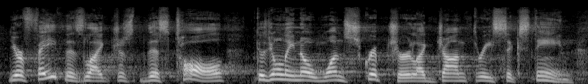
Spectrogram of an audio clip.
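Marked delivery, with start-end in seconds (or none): none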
